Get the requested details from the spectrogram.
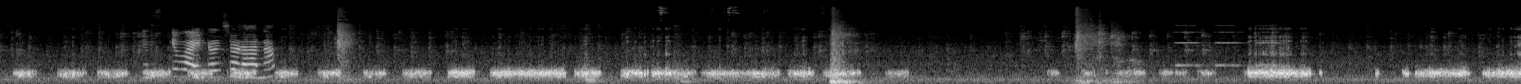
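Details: Rapid, regular whooshing fetal heartbeat heard through a fetal Doppler on the mother's womb, about 140 beats a minute. Finding: fetal heart sounds on Doppler.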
